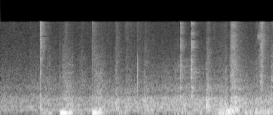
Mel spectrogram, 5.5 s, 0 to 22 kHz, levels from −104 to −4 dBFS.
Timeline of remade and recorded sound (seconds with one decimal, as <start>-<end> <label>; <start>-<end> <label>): 0.0-5.5 recorded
